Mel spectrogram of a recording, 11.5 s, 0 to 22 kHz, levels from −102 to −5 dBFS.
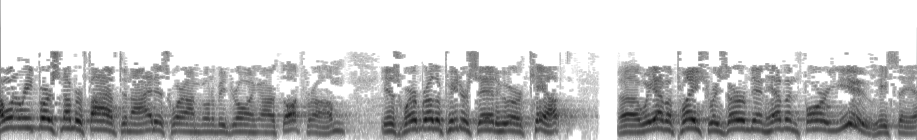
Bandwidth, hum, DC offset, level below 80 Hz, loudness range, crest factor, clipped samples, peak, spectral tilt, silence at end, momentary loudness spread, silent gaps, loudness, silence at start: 5.8 kHz; none; under 0.1%; -74 dBFS; 5 LU; 18 dB; under 0.1%; -6 dBFS; -10.5 dB/octave; 0 s; 10 LU; 7.49-7.71 s; -25 LUFS; 0 s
